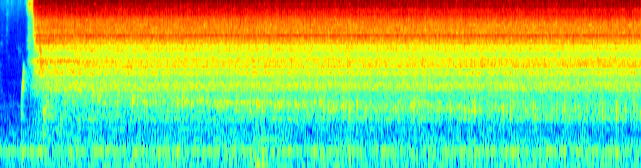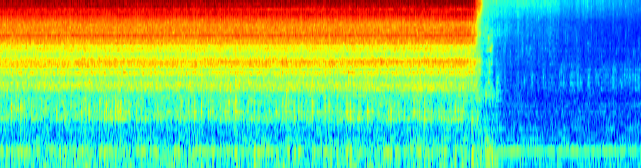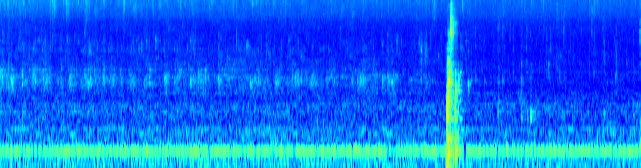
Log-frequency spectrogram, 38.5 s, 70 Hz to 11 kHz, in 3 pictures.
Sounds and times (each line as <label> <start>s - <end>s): sink running water 0.5s - 22.7s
